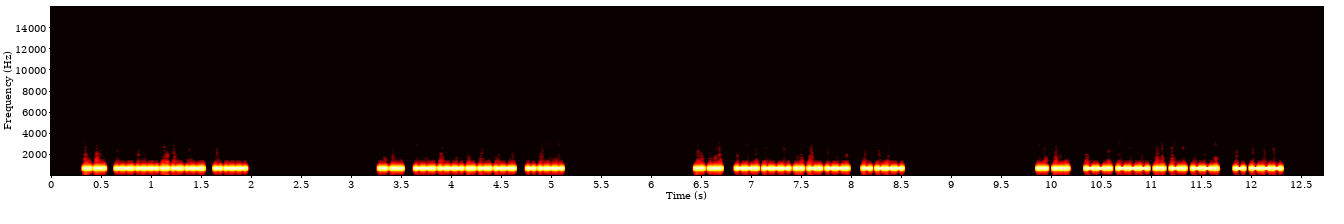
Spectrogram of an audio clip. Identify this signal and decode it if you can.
Morse code, heard as a keyed tone, about 58 wpm, 700 Hz. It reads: IS GOING TO IS GOING TO IS GOING TO IS GOING TO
